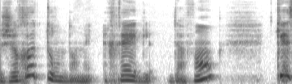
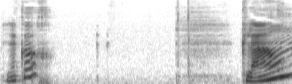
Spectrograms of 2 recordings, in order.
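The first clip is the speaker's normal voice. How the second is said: ordinary delivery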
